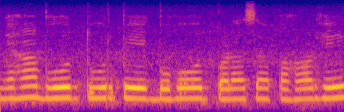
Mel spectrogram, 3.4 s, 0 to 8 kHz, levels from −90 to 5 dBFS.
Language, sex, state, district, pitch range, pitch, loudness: Hindi, female, Chhattisgarh, Bilaspur, 245-265 Hz, 255 Hz, -14 LUFS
